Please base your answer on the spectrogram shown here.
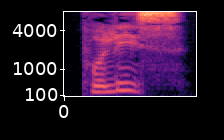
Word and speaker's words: police: Police, some say p o lice, stress on p o. Standard, p o l i c e, stress on lice.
